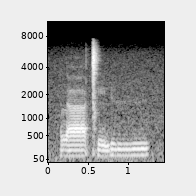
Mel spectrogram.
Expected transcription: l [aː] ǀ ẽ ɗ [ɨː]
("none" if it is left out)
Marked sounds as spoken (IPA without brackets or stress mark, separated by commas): aː, ɨː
